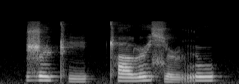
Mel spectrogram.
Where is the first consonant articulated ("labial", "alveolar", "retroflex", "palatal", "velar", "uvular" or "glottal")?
retroflex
